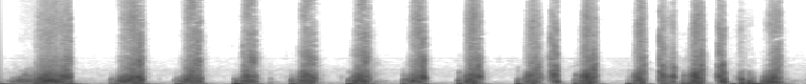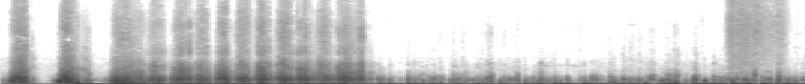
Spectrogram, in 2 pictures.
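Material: Foam.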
